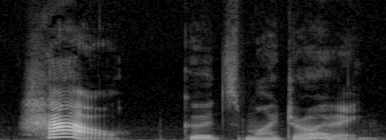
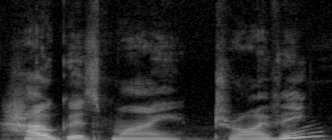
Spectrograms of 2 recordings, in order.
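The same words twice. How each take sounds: First: The stress falls on the word how. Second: The stress falls on the word driving.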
